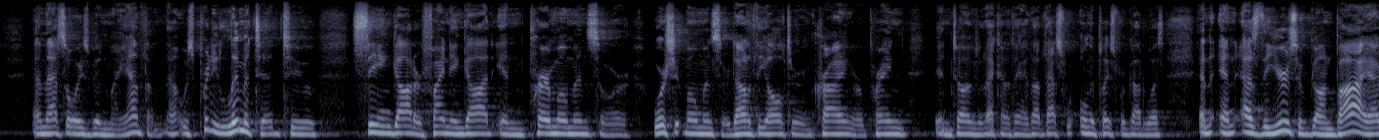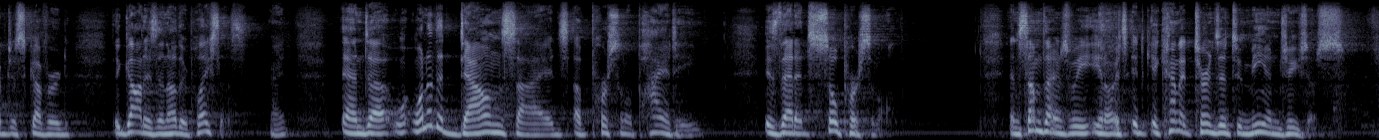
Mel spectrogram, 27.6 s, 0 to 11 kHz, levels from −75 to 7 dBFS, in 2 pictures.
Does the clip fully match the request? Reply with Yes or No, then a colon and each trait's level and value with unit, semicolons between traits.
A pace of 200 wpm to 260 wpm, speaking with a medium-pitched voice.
Yes: fast, 205 wpm; medium, 155 Hz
